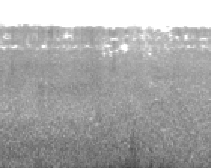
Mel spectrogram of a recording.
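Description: Big ocean waves at Canimog Island churn in a loud, close, continuous wash of surf, heavily buffeted by gusting wind across the microphone, with a few heavier surges near the end.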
